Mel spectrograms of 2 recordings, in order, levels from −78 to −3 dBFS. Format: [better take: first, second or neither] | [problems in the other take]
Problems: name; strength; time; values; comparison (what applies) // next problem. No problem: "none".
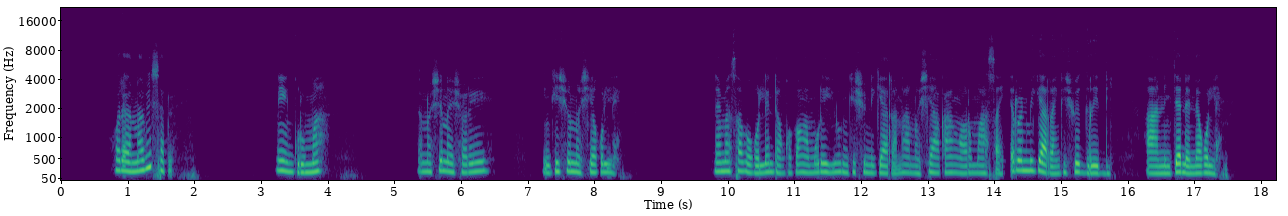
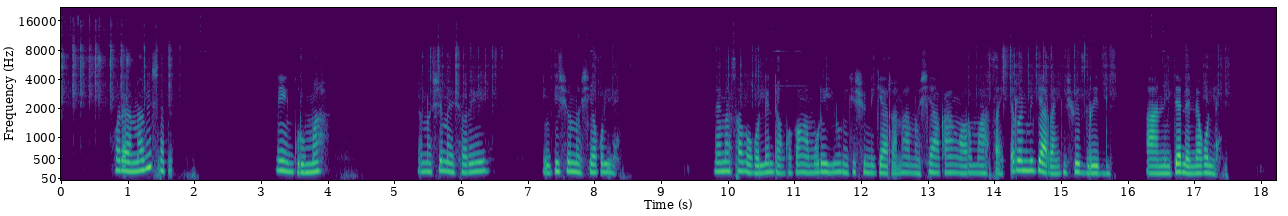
first | noise reduction (neural mask model RNNoise)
